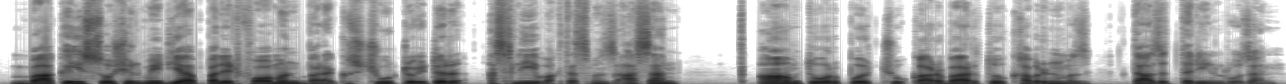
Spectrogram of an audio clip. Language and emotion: Kashmiri, neutral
